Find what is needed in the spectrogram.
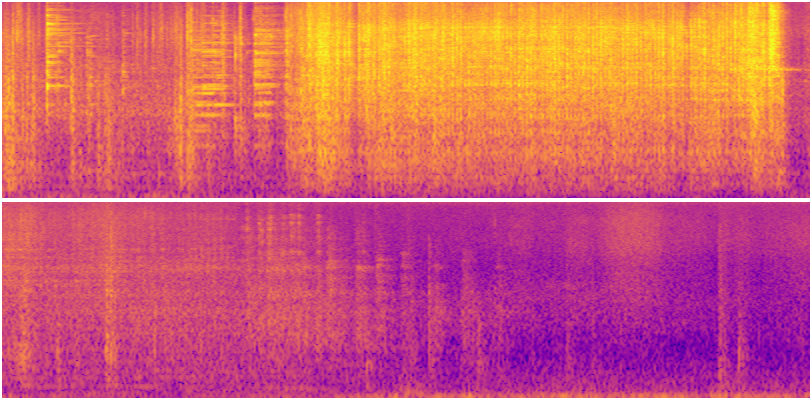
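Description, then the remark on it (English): A boat engine chugs steadily and loudly for about five seconds, then is switched off as the boat stops at a small anchor in Bahastvag, a sheltered bay, leaving a much quieter outdoor background with faint water and ambient sounds. “Okay, switch off the engine for a while.”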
